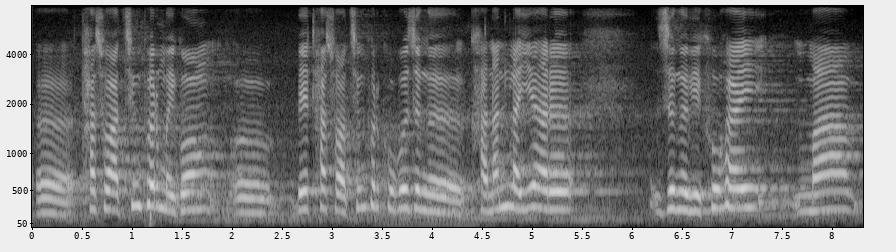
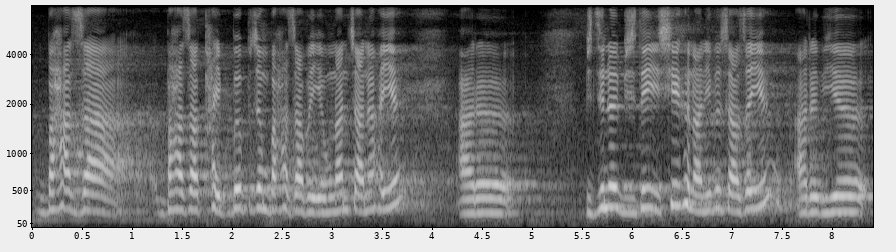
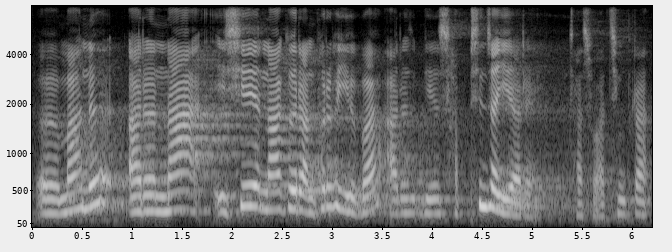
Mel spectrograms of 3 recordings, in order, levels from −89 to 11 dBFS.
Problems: low volume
